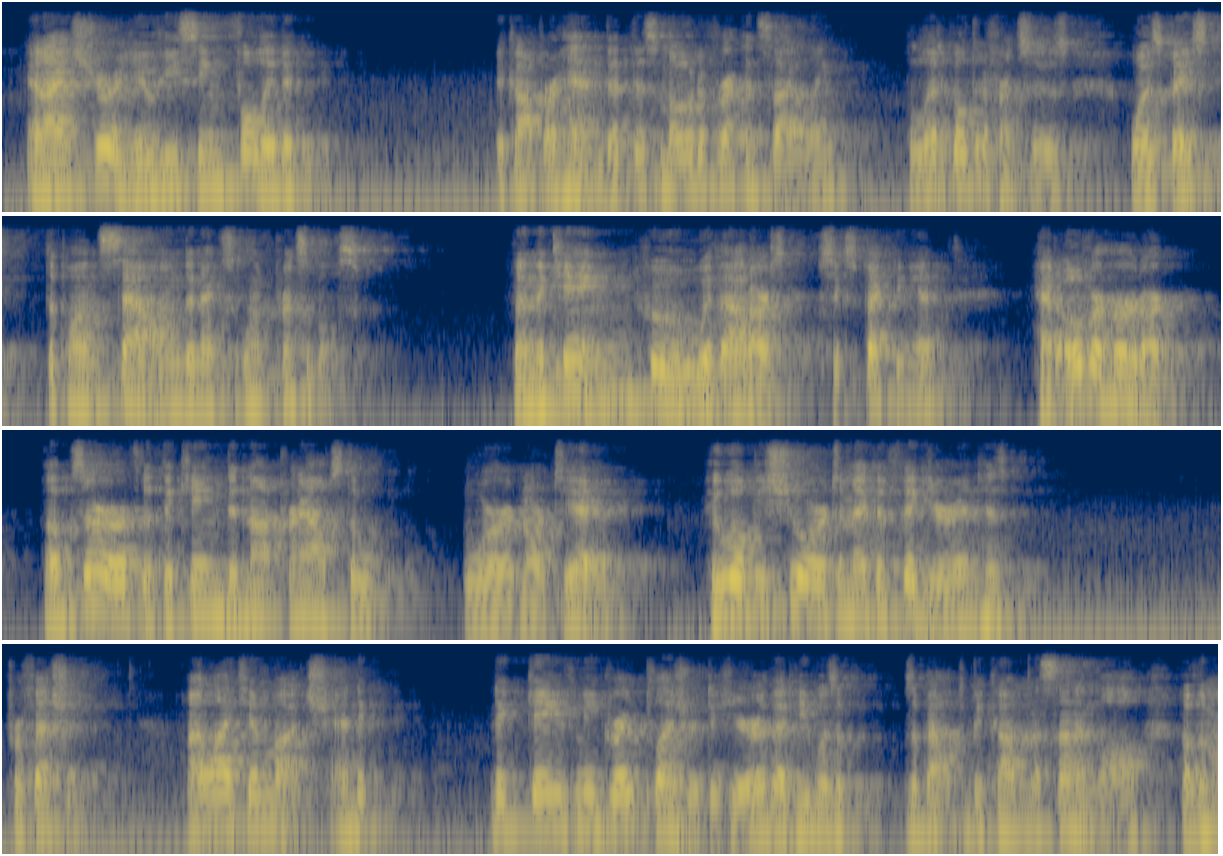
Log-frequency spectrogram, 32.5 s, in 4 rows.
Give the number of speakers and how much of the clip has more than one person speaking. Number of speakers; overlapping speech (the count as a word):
one, no overlap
